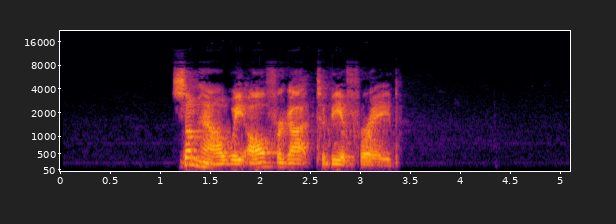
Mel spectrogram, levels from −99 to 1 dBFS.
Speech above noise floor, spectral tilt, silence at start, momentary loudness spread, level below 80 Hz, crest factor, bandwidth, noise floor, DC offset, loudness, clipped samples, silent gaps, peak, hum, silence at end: 59 dB; -4 dB/octave; 1.15 s; 6 LU; -60 dBFS; 18 dB; 9.2 kHz; -75 dBFS; under 0.1%; -16 LUFS; under 0.1%; none; -2 dBFS; none; 1.7 s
